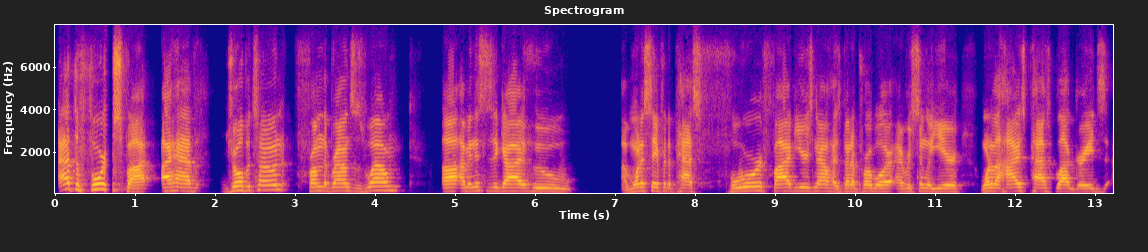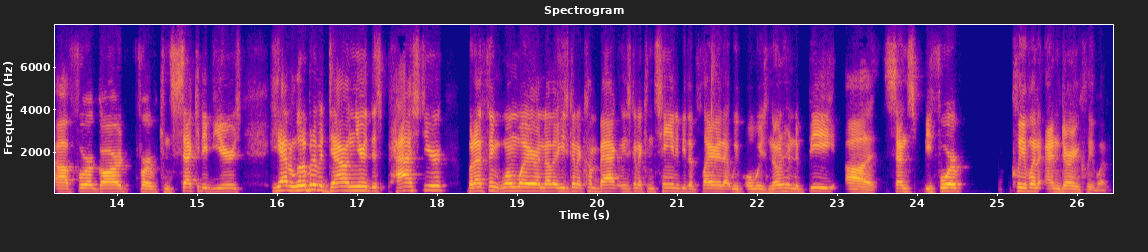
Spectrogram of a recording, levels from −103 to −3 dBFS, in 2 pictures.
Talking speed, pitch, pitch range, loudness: 230 wpm, 160 Hz, 150-180 Hz, -20 LUFS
